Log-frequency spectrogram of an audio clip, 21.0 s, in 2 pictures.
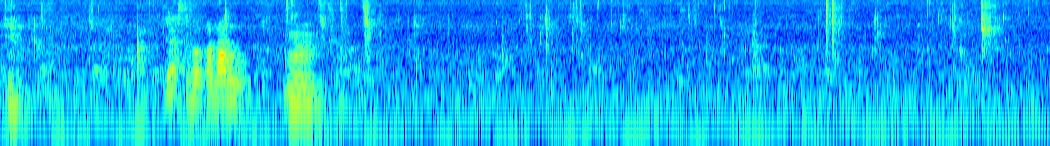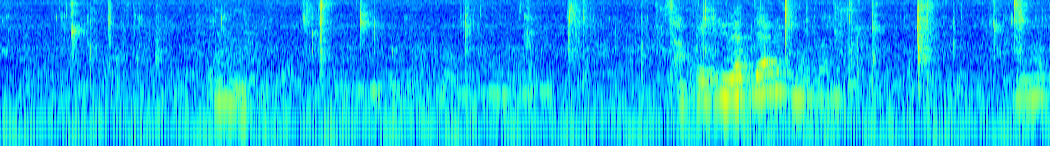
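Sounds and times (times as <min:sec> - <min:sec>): people chewing: 0:00.0 - 0:21.0
wet lip smacks and clicks: 0:18.3 - 0:20.8.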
